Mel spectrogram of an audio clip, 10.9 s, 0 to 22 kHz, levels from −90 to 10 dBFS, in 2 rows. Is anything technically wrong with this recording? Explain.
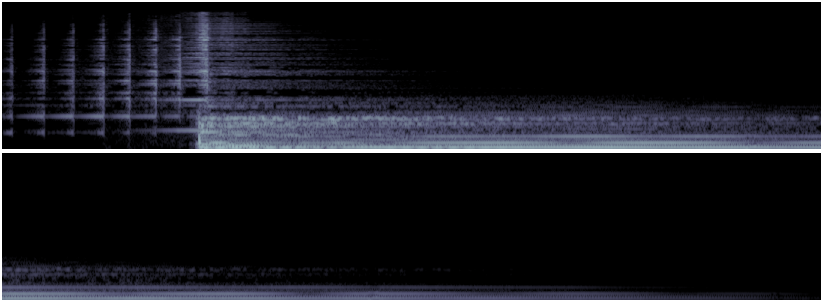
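Yes. AAC frame loss with concealment occurs at 1.93–2.00 s, 4.96–5.02 s, 7.90–7.97 s and 10.61 s. Each gap is about 43 ms, consistent with one missing AAC frame, and the last is about 85 ms, suggesting two. The decoder rebuilds the missing spectrum from the preceding good frame, so each spot sounds briefly smeared, noisy or phasey rather than silent.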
